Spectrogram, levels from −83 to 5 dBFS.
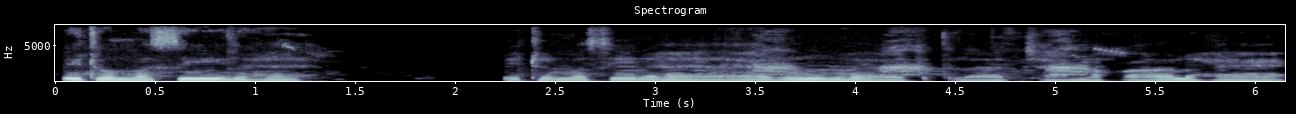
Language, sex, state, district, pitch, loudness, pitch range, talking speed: Hindi, female, Bihar, Kishanganj, 200 Hz, -18 LUFS, 195-205 Hz, 95 wpm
